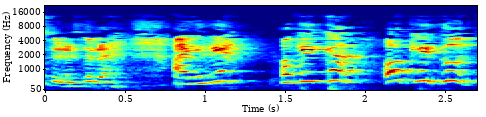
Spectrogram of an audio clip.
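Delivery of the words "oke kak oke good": high-pitched imitation of an approving director; delighted director's approval. Director praising the actress after the take, delighted. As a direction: cheer the take as a pleased director. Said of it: "Sampai ditepuk tangannya sama sutradara".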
